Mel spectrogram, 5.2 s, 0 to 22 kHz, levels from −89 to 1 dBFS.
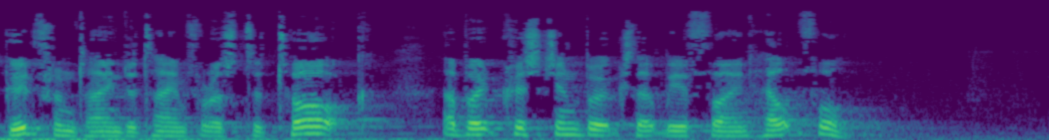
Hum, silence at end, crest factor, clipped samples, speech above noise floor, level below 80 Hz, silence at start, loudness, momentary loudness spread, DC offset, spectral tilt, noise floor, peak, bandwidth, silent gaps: none; 0.85 s; 18 dB; under 0.1%; 31 dB; -48 dBFS; 0 s; -28 LUFS; 8 LU; under 0.1%; -5.5 dB/octave; -58 dBFS; -10 dBFS; 15.5 kHz; none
